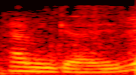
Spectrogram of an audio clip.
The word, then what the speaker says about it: Haringey: Haringey.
